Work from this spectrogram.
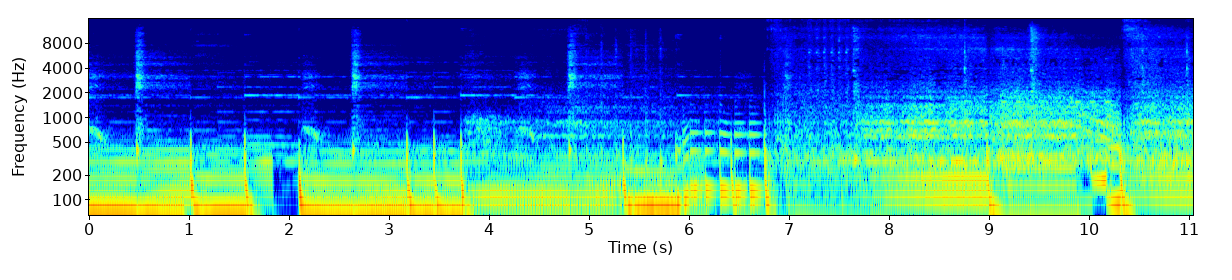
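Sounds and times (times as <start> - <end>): electronic music with deep bass: 0.0 - 11.0.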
